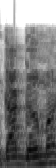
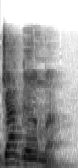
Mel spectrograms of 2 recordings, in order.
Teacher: no caso das velares, ga e ka, a consoante do prefixo é palatalizada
